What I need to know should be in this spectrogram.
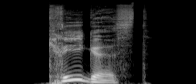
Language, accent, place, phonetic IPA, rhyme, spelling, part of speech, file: German, Germany, Berlin, [ˈkʁiːɡəst], -iːɡəst, kriegest, verb, De-kriegest.ogg
- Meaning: second-person singular subjunctive I of kriegen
